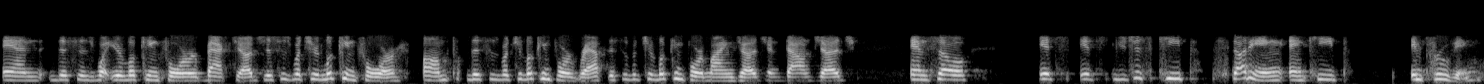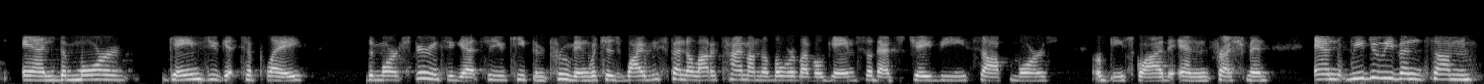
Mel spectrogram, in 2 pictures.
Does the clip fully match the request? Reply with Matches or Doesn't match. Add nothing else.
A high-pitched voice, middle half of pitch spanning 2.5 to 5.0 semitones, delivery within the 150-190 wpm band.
Matches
